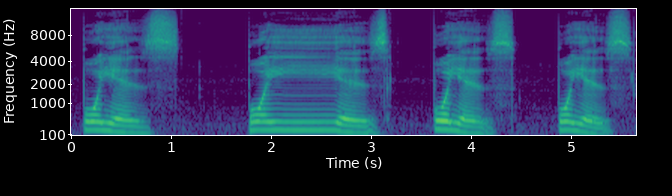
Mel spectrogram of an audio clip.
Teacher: you use that Y sound to link the two vowels together and you keep your vocal cords turned on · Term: vowel to vowel linking, vowel-to-vowel link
